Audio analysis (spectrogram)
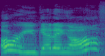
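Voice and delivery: clumsy, very broken English. Retelling the bus driver asking if they are getting off: very broken English. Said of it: "in his very broken English".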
